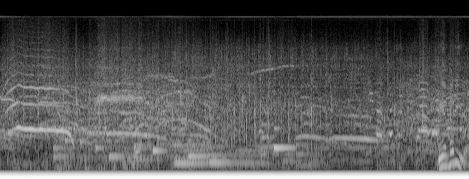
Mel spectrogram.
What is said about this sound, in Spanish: A este amigo lo vamos a recibir con un gran aplauso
